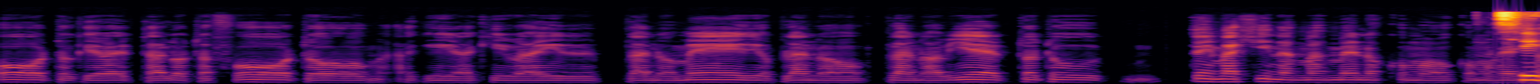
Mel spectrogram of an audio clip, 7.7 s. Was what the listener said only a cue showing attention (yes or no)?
no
